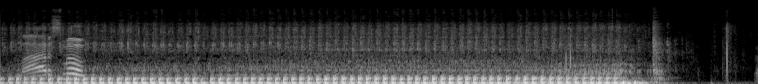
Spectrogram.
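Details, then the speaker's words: Suzuki LTZ400 single-cylinder quad bought cheap: uneven thumping about four beats a second with heavy top-end chatter, blowing smoke; owner believes it needs at least rings, valve chatter suspected, not confirmed. "right so definitely has a lot of chatter up here um it's also blowing a bit of smoke so it definitely is at least going to need Rings"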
